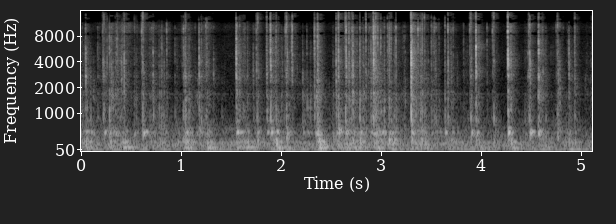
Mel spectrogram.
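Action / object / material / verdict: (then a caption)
tap / plastic computer keyboard / plastic / none. Long nails and fingertips type on a black full-size plastic computer keyboard with hollow plastic keys. Quick, irregular, soft clicks and taps run continuously, with bright clacks over low hollow thuds.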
